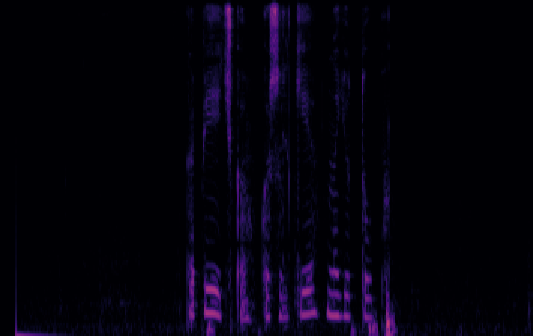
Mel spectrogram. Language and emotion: Russian, neutral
